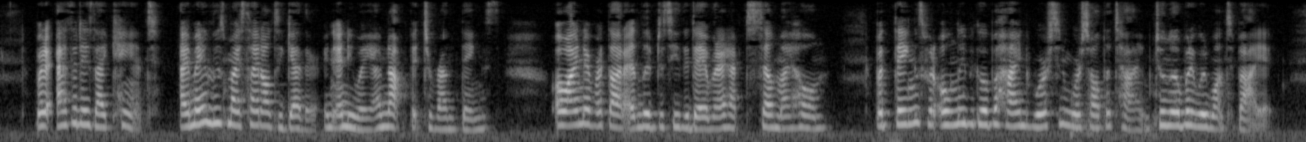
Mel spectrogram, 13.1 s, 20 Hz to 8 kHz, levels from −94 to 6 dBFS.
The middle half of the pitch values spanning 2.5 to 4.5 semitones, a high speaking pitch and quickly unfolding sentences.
Yes: average, 3.3 semitones; high, 245 Hz; fast, 260 wpm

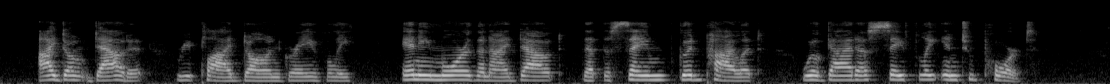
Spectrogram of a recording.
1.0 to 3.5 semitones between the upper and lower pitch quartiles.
Yes: average, 3.1 semitones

